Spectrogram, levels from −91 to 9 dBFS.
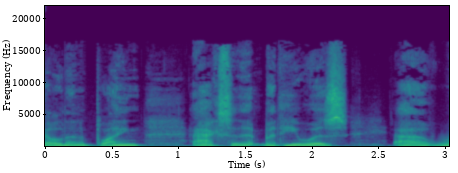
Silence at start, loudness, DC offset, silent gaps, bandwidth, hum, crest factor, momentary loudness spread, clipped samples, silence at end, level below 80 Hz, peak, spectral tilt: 0 s; -24 LUFS; under 0.1%; none; 17 kHz; none; 18 dB; 10 LU; under 0.1%; 0 s; -56 dBFS; -6 dBFS; -4.5 dB/octave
